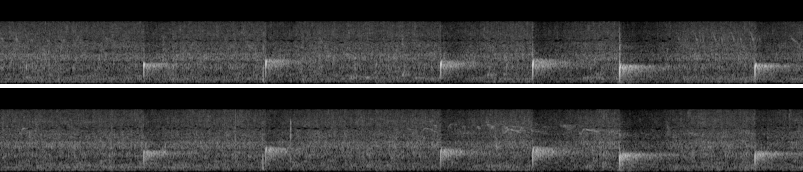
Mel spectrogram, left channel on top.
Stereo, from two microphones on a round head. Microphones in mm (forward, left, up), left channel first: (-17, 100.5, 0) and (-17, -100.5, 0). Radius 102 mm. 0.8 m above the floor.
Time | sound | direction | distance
1.4 | a pop | 40° left (ahead or behind) | 0.7 m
